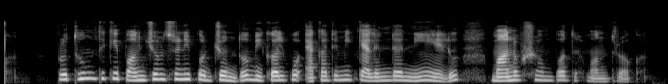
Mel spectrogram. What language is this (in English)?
Bangla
